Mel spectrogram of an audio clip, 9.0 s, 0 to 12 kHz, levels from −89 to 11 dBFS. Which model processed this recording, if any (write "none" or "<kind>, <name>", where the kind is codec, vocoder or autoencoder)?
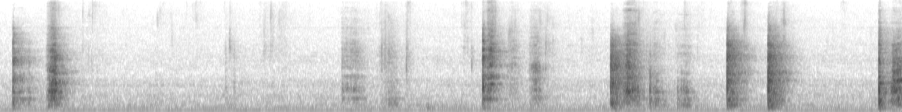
none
